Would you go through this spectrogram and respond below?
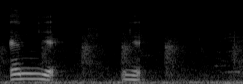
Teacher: Yang keempat itu ada antara ujung lidah dan langit-langit keras, hasilnya bunyi Ny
